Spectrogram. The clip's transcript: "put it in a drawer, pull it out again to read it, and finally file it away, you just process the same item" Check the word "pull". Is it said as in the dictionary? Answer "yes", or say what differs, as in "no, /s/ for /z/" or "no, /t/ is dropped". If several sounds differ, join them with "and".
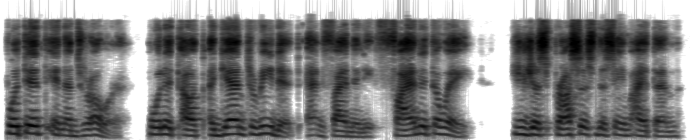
yes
